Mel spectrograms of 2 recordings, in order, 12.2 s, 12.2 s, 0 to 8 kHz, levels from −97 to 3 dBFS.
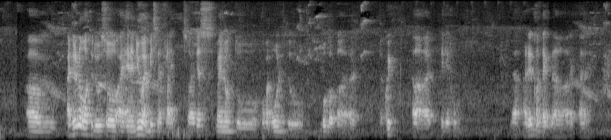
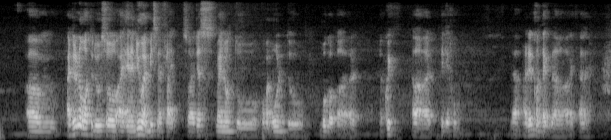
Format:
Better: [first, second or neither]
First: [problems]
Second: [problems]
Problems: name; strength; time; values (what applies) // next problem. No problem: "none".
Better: second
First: background sound (Chirp, tweet); 19 dB below the speech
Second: none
